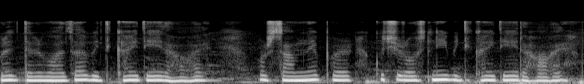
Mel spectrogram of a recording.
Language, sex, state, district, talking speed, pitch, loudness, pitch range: Hindi, female, Arunachal Pradesh, Papum Pare, 165 wpm, 195 Hz, -12 LUFS, 180-200 Hz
